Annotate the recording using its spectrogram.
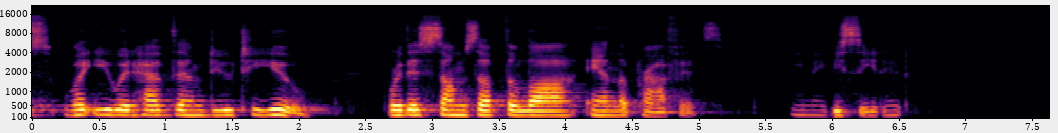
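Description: A woman reads aloud calmly through a microphone.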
